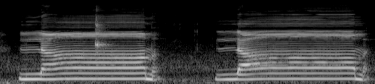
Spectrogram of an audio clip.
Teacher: लाम में ज़ुबान की नोक को हमने ऊपर दांतों के मसूड़ों के हल्की से लगानी है और आवाज़ नरमी के साथ निकालेंगे।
